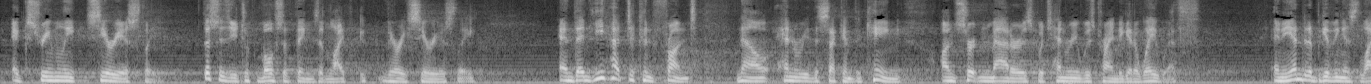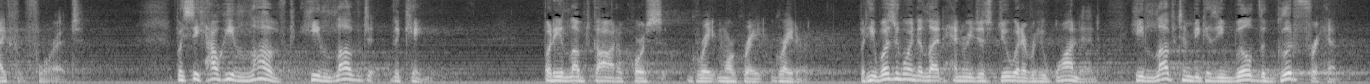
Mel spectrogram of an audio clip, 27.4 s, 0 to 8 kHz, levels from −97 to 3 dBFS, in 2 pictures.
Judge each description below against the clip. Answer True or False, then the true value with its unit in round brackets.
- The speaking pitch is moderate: False (120 Hz)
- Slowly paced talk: False (185 wpm)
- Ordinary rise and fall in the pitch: False (5.8 semitones)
